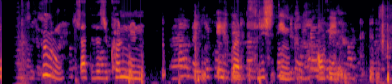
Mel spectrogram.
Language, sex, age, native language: Icelandic, male, 12, Icelandic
